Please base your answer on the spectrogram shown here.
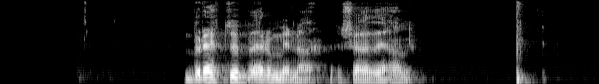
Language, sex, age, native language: Icelandic, male, 60-69, Icelandic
